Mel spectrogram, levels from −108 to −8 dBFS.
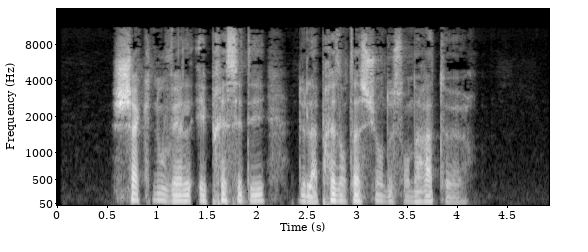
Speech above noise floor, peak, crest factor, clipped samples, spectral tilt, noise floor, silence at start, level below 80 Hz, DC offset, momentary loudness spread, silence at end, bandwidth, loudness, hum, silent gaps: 54 dB; 0 dBFS; 22 dB; under 0.1%; -3 dB/octave; -76 dBFS; 0.55 s; -44 dBFS; under 0.1%; 18 LU; 0.8 s; 11.5 kHz; -20 LUFS; none; none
